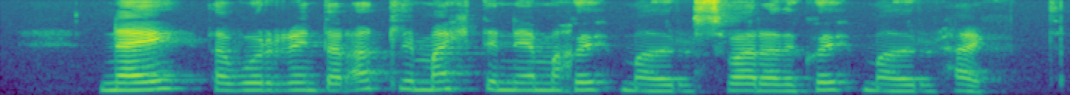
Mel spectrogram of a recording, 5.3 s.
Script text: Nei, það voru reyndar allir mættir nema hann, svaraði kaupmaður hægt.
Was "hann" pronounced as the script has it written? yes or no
no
